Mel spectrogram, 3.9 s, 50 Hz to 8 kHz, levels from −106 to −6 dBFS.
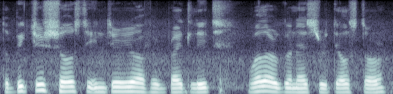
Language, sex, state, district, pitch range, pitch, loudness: English, male, Nagaland, Dimapur, 125-145 Hz, 130 Hz, -15 LUFS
